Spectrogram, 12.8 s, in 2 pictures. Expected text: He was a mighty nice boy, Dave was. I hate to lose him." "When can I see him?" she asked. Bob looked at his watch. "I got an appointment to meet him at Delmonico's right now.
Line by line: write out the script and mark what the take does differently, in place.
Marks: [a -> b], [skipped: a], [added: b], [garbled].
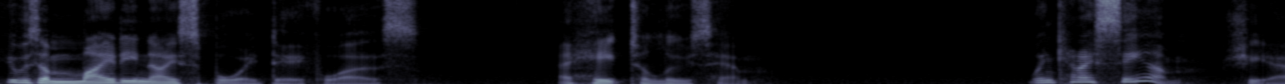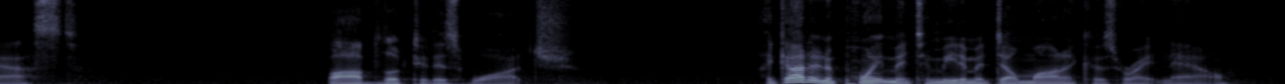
He was a mighty nice boy, Dave was. I hate to lose him." "When can I see him?" she asked. Bob looked at his watch. "I got an appointment to meet him at Delmonico's right now.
